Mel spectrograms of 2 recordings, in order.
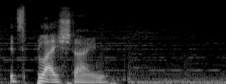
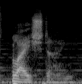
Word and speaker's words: Bleistein: So it's pronounced Steen in English, but Stein in German. I got news for you. It's Bleistein. It's Bleistein. It's a German word.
